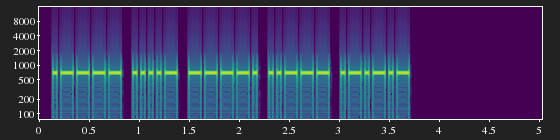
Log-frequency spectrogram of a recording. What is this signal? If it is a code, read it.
Morse code, heard as a keyed tone, about 30 wpm, 700 Hz. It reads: 1492.
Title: A Sound Of Thunder 30wpm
